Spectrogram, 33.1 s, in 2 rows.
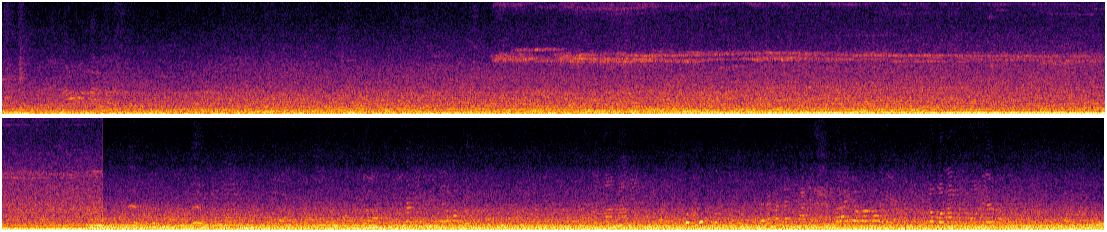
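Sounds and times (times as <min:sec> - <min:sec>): train diesel engine humming: 0:00.0 - 0:33.0
thin high whine: 0:07.2 - 0:18.6.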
